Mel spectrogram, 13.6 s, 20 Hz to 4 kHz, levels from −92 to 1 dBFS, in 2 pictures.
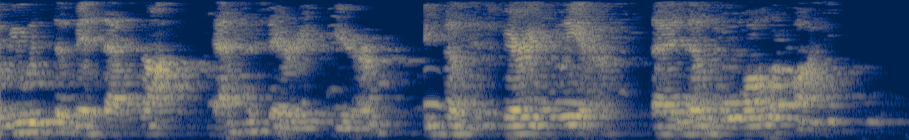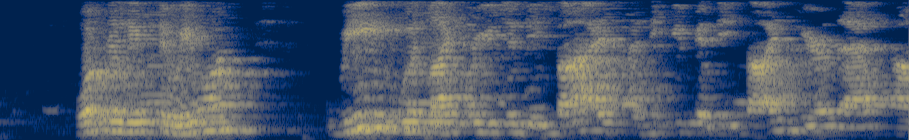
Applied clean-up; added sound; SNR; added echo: classical method WPE with log-MMSE.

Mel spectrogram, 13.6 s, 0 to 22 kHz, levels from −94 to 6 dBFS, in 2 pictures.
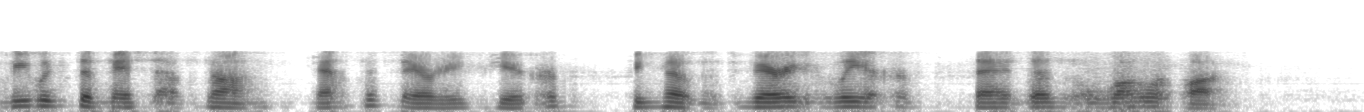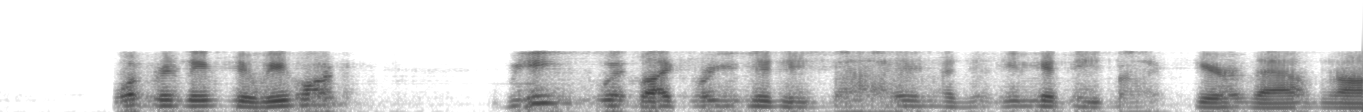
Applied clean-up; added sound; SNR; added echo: neural separator model SepFormer WHAMR!.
